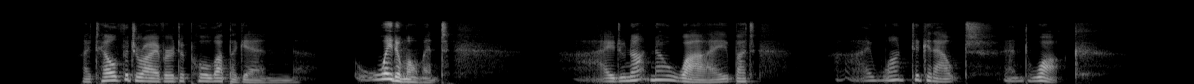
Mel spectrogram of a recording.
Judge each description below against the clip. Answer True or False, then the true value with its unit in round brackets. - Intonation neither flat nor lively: False (7.0 semitones)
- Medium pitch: True (150 Hz)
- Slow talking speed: True (120 wpm)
